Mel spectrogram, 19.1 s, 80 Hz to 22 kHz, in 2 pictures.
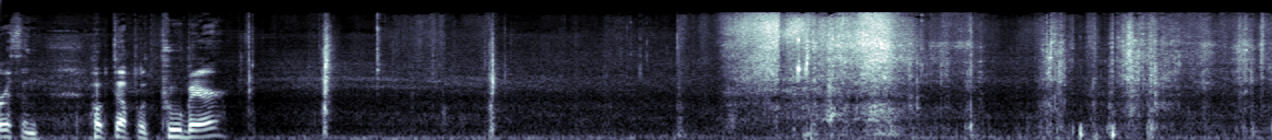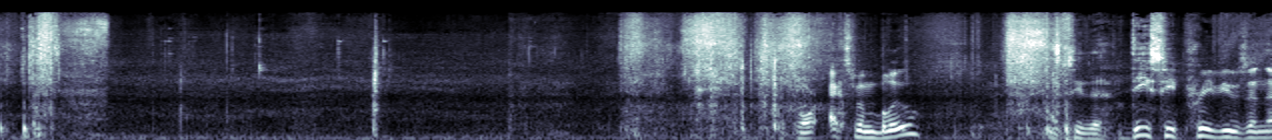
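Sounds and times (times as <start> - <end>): cardboard box scraping rustle: 5.3 - 10.4, 14.2 - 15.9, 16.5 - 17.7
books knocking and tapping: 7.2 - 10.0.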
